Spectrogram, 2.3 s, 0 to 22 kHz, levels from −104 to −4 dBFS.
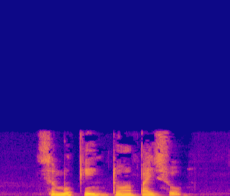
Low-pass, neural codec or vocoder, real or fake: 7.2 kHz; none; real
